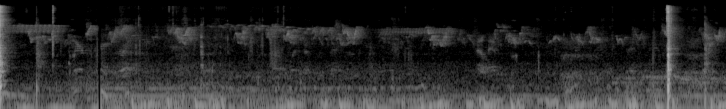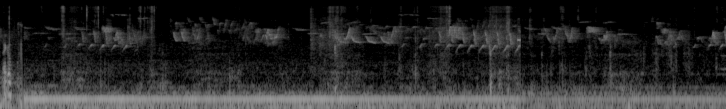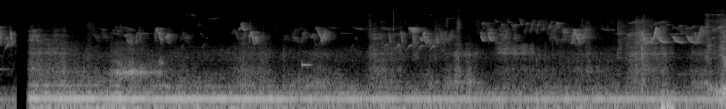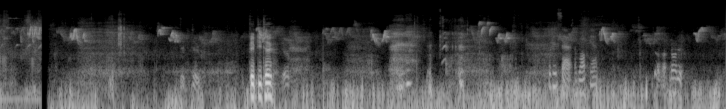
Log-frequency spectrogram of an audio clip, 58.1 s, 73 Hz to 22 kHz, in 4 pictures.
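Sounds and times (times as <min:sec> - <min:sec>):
steady low hum: 0:00.0 - 0:56.5
birds chirping and singing: 0:00.0 - 0:58.0
bow string crack: 0:13.3 - 0:14.3.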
